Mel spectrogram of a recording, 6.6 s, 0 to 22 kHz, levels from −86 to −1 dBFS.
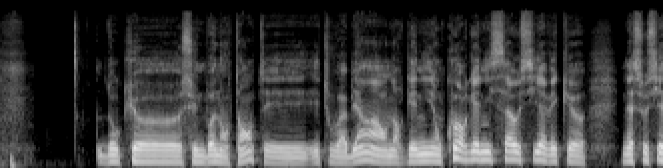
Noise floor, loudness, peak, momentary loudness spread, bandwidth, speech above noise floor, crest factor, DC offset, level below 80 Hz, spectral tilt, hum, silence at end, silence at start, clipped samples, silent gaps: -64 dBFS; -22 LUFS; -2 dBFS; 14 LU; 17 kHz; 44 dB; 18 dB; under 0.1%; -54 dBFS; -6 dB/octave; none; 0 s; 0.1 s; under 0.1%; none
